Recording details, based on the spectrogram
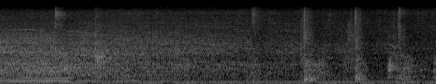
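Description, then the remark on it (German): A vacuum cleaner's steady whooshing motor hum with a low tonal drone fades out after about a second as it is switched off, leaving a softer hiss with a few light clicks and knocks. “Augenblick, Mutti, ich schalte den Staubsauger aus.”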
